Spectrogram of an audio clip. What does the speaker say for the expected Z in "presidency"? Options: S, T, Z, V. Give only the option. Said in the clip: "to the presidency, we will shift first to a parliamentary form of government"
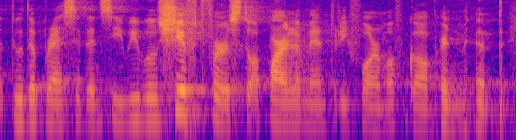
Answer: S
